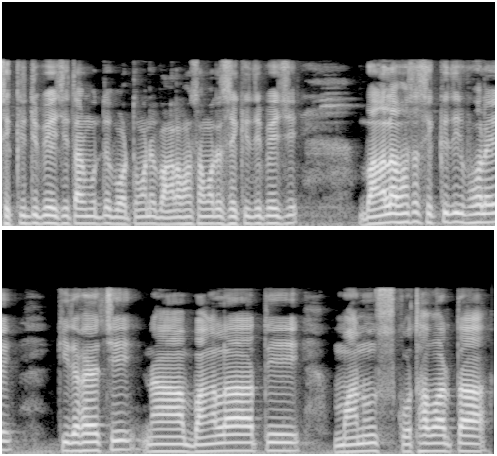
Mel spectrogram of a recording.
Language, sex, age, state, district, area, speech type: Bengali, male, 45-60, West Bengal, Uttar Dinajpur, urban, spontaneous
